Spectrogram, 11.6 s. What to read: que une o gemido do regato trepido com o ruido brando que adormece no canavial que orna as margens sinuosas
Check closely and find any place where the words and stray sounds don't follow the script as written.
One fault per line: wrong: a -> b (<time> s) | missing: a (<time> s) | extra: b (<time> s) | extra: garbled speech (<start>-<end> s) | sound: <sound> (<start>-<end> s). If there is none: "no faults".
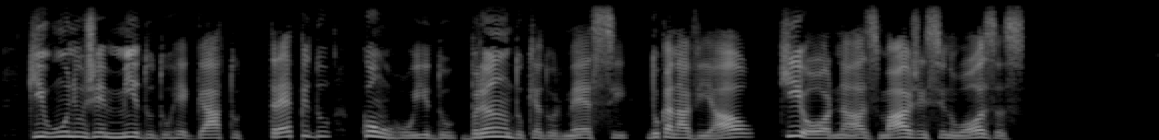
wrong: no -> do (6.5 s)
